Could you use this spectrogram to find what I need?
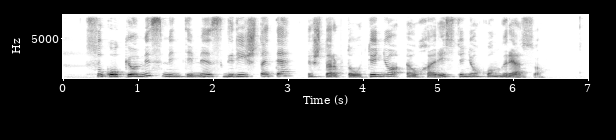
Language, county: Lithuanian, Kaunas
